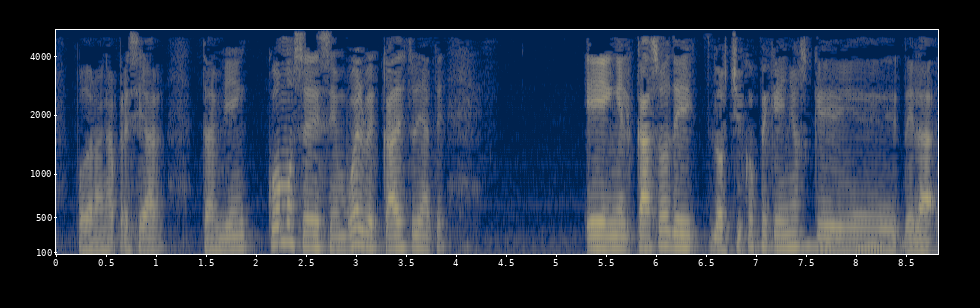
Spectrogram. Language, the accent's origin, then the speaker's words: Spanish; Venezuela; Y mis inicios, bueno, fueron en Venezuela. Yo soy venezolano.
